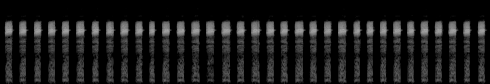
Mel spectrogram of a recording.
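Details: A Mediterranean cicada (Cicada orni) sings in October 2017 at Sueca, Spain, late in the season on a warm day above 22°C. The song is a steady run of sharp, high buzzy pulses, about six each second.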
